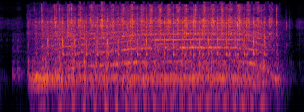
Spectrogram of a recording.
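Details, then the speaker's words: Sewing machine with a horizontal bobbin, after bobbin-area maintenance: fast, even stitching at roughly eight stitches a second with no knock. The bobbin no longer skips and the machine sews without problems. "Ya esa bobina no volvió a saltar, está funcionando perfectamente y por supuesto me está haciendo la costura sin ningún problema."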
